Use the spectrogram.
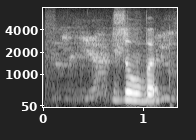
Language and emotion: Russian, neutral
